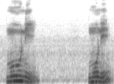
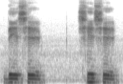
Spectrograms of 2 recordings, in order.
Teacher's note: পদের শেষে, পদের শেষে এ ধ্বনির উচ্চারণ সংবৃত হবে, মানে পদের শেষে যদি কোনো এ ধ্বনি থাকে তাহলে সেটা অবশ্যই সংবৃত হবে, মানে স্বাভাবিক এর মতোই উচ্চারিত হবে, স্বাভাবিক এ আকারে এটার উচ্চারণ হবে।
